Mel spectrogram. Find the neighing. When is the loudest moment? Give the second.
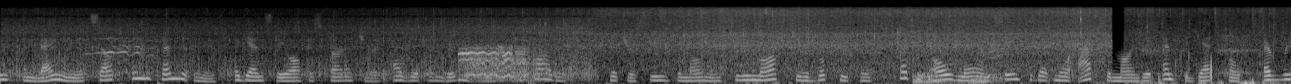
5 s.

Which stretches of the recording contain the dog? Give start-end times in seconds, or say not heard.
not heard.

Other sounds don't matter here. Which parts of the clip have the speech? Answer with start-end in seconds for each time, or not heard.
0.0-12.8.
